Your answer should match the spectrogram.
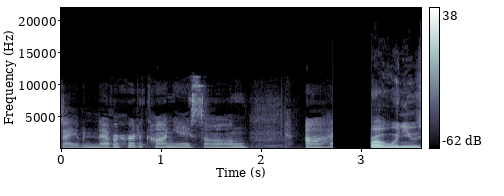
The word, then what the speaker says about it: Kanye: is 45 likes though I used to pronounce his name Kane because I'm a little dyslexic and that's how I read it but I was part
